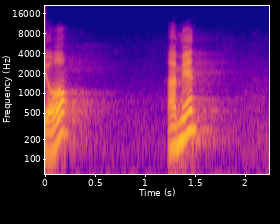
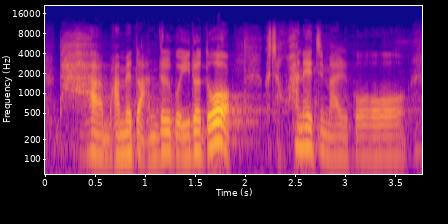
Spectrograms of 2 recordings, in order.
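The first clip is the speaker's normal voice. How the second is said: ordinary talk, nothing marked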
